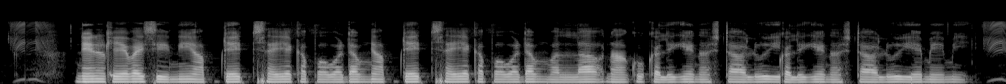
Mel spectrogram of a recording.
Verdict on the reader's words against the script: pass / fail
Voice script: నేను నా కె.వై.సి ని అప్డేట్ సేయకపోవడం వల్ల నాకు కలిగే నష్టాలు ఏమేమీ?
fail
